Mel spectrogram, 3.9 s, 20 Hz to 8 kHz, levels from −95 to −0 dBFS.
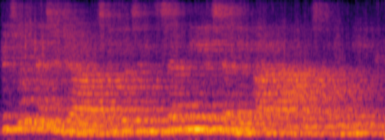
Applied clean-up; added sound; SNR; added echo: neural separator model SepFormer DNS4.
